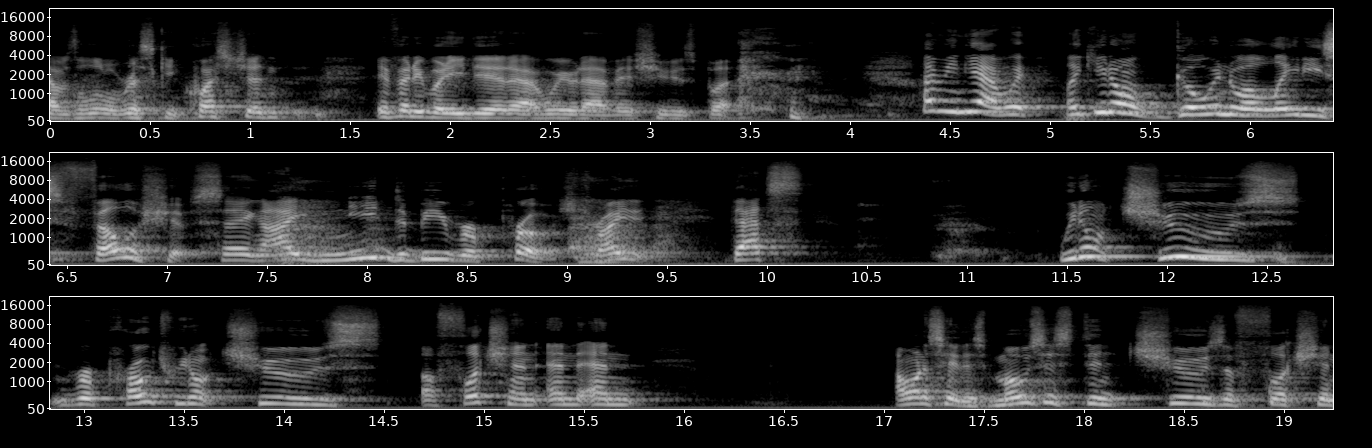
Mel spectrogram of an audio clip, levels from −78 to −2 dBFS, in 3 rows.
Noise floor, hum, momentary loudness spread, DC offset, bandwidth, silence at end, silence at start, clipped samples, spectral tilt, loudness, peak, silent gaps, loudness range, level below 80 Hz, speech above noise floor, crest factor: -56 dBFS; none; 13 LU; under 0.1%; 16 kHz; 0 s; 0 s; under 0.1%; -4.5 dB/octave; -25 LUFS; -8 dBFS; none; 6 LU; -54 dBFS; 31 dB; 18 dB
